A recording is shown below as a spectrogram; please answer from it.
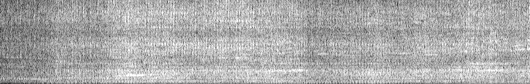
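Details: Machine bought at a yard sale, with automatic transmission, ridden outdoors: small single-cylinder engine runs steady and even, pitch rising and falling smoothly with throttle, no knocks or misses; found not actually broken, normal running.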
